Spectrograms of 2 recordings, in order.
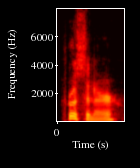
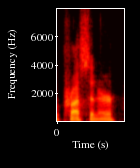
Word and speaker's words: Prusiner: So now Stanley Prusiner, I think I'm pronouncing that right, or Prusiner, he's the one that coined the term prion, and he actually pronounces it prion, in 1982.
